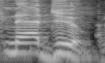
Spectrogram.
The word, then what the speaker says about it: Nadu: I mispronounce Nadu copia Nadu yeah that's right Nadu say like a minion you go NAD adop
